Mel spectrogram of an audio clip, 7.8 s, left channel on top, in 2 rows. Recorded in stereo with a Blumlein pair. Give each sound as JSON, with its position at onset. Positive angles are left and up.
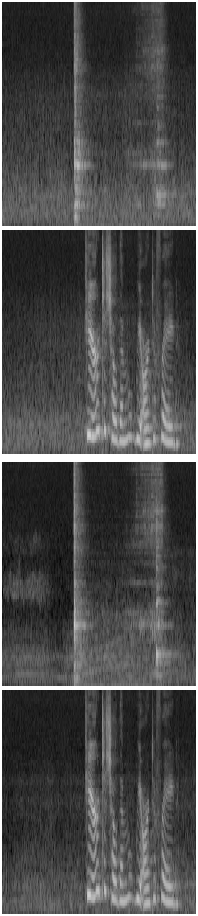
{"t": 1.4, "sound": "a thud", "azimuth_deg": -30, "distance_m": 3.5}
{"t": 3.1, "sound": "a cowbell", "azimuth_deg": -50, "distance_m": 1.2}
{"t": 5.5, "sound": "a woman speaking", "azimuth_deg": 0, "distance_m": 0.5}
